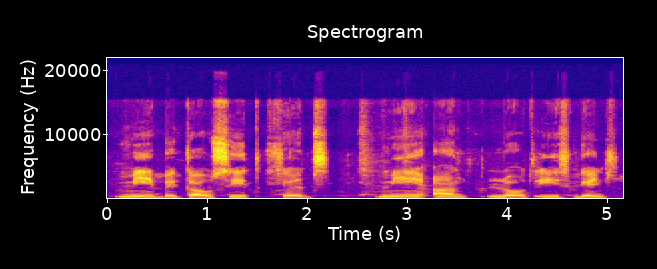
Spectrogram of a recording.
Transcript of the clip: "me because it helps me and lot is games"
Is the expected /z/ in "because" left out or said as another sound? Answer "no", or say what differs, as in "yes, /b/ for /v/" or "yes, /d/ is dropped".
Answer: yes, /s/ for /z/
